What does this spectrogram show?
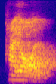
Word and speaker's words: thiol: it is called as thiol, it is called as thiol. How to pronounce? Thiol. S stands for thigh, alcohol का suffix OL, so thiol.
